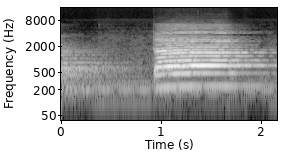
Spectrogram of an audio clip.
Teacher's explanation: تا، تا، زبان کی نوک اور اوپر والے دو دانتوں کی جڑ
